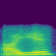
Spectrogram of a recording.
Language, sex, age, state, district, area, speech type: Hindi, female, 30-45, Uttar Pradesh, Ghazipur, rural, conversation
